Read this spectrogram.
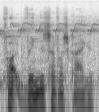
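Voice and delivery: ordinary delivery

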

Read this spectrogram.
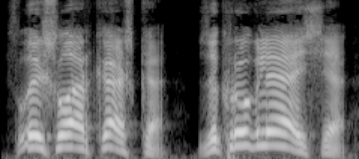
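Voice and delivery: loud, high, slow shout; stern shout. A narrator's reading. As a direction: bark it out to stop him. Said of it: "прикрикнул Фёдор".

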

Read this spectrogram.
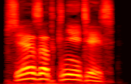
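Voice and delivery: yelling. A narrator's reading. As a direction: scream it out in pain. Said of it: "заорал я".

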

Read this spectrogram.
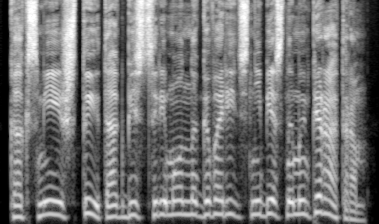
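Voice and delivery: high-pitched indignant tirade; outraged outburst. Acted. First counselor scolding demon before emperor, outraged.

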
